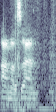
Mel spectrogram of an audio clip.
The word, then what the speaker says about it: Anders And: Donald Duck is called Anders And in Danish. Since ant is the Danish word for duck. And then Anders, you know, obviously Anders, and, you know, it rhymes when you say it in Danish.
